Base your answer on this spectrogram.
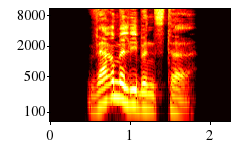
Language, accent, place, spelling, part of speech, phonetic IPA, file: German, Germany, Berlin, wärmeliebendste, adjective, [ˈvɛʁməˌliːbn̩t͡stə], De-wärmeliebendste.ogg
- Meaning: inflection of wärmeliebend: 1. strong/mixed nominative/accusative feminine singular superlative degree 2. strong nominative/accusative plural superlative degree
